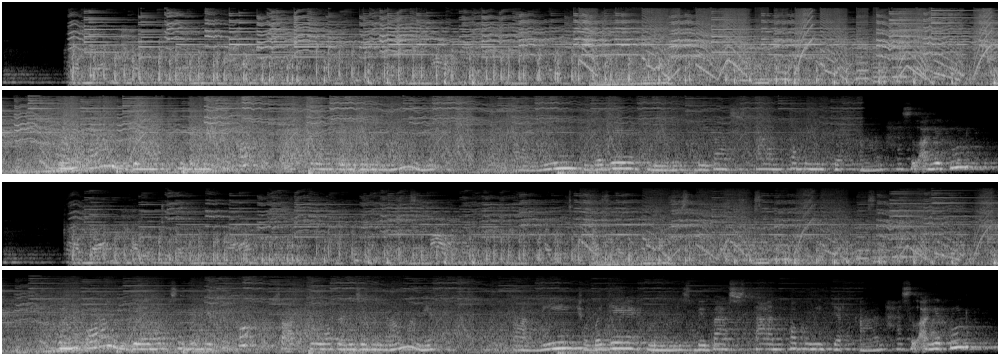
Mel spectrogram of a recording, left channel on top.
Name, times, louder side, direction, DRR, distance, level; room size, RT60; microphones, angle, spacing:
voice 1, 0.6-1.8 2.2-2.9 3.3-5.0 5.4-9.1 14.7-15.1, right 1 dB, 65° right, -1 dB, 2.1 m, -34 dB
sound 1, 0.7-18.6, left 7 dB, 70° left, 0.6 m, -22 dB
voice 2, 10.2-14.4 15.1-19.6, right 1 dB, 25° right, 3 dB, 0.5 m, -22 dB
24.5 x 16.5 x 2.6 m, 2.3 s
head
